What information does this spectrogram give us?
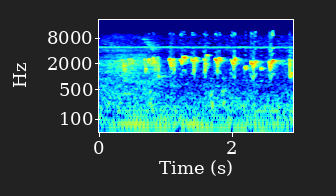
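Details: Sooty-headed bulbul, ropel song used as a lure: a regular run of short, clear, downslurred chirps about four per second, over a soft hiss.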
